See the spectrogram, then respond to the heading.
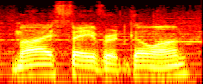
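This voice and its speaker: A man playing a stern, wry cyberpunk mercenary with a gruff, laconic, teasing manner. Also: on the low side, low-quality recording.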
